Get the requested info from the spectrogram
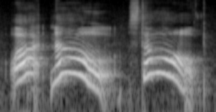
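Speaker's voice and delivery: high, outraged squeal; exasperated disbelief. Retold or imitated. Exasperated reaction.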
